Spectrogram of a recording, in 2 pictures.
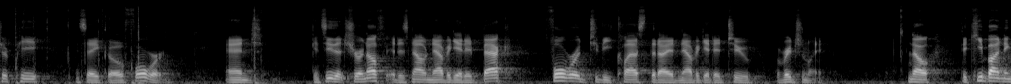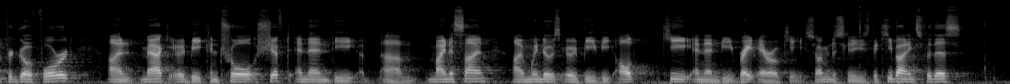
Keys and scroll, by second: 0.2 shift+super+p, 0.5-1.4 typing, 2.5 Return, 19.9 ctrl+shift+-.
